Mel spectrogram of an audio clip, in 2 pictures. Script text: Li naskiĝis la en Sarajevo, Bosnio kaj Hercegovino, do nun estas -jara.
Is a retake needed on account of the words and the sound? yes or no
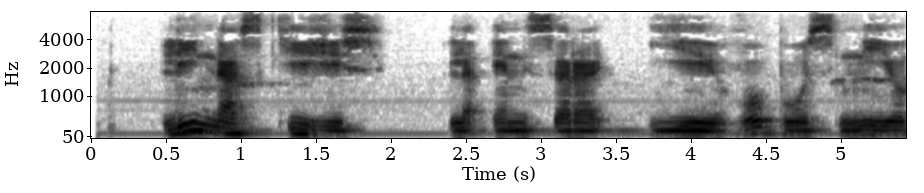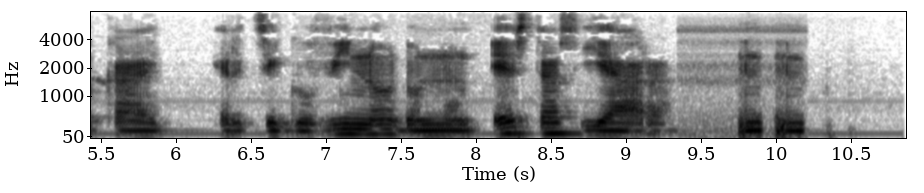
yes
